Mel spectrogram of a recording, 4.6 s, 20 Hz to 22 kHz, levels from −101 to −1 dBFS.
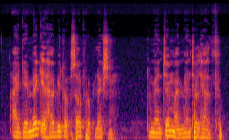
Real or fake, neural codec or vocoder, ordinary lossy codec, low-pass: real; none; none; 19.8 kHz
